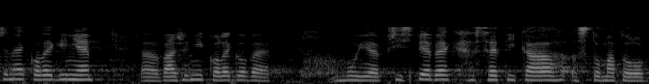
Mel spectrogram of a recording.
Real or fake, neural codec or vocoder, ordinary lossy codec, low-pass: fake; vocoder, 44.1 kHz, 80 mel bands, Vocos; MP3, 24 kbps; 7.2 kHz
